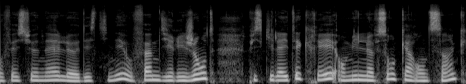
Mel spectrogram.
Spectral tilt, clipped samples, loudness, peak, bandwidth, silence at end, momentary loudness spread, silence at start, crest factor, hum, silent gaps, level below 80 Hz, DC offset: -5.5 dB/octave; under 0.1%; -22 LUFS; -8 dBFS; 17.5 kHz; 0 s; 5 LU; 0 s; 14 dB; none; none; -60 dBFS; under 0.1%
